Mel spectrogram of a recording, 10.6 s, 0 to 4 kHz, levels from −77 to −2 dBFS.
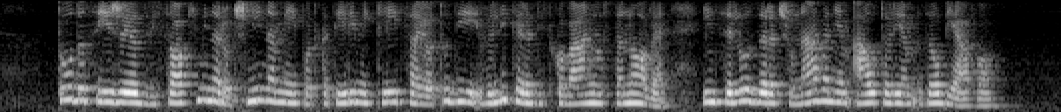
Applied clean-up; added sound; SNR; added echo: none; none; none; reverberation time 0.4 s.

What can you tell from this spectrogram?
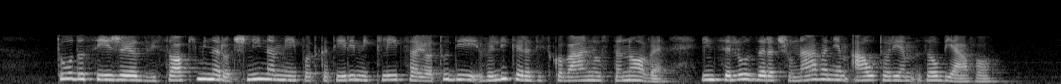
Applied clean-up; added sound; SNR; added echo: none; none; none; none.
